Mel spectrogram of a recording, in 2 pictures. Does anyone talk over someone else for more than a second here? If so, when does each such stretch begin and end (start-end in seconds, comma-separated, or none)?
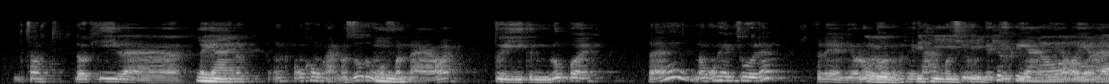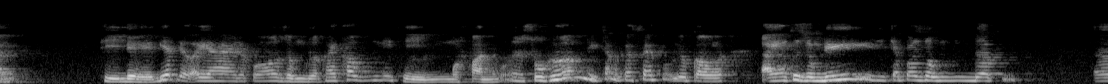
8.6-11.1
